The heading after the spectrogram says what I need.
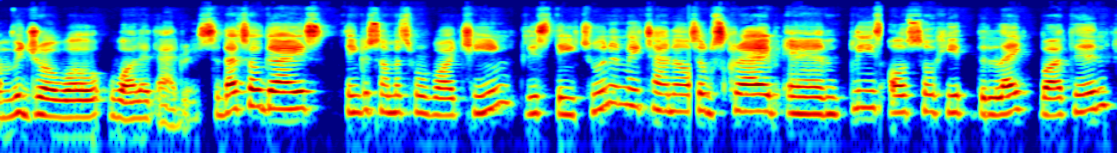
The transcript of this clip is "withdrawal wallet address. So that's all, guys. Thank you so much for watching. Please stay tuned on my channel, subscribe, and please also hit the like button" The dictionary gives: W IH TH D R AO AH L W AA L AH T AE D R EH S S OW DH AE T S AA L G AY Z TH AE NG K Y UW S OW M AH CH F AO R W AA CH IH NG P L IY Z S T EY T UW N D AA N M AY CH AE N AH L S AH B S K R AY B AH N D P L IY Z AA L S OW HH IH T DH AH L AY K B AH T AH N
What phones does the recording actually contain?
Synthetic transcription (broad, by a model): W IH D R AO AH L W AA L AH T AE D R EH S S OW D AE T S AA L G AY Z T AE NG K Y UW S OW M AH CH F AO R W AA CH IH NG P L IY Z S T EY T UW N AA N M AY CH AE N AH L S AH B S K R AY B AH N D P L IY Z AA L S OW HH IH T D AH L AY K B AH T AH N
